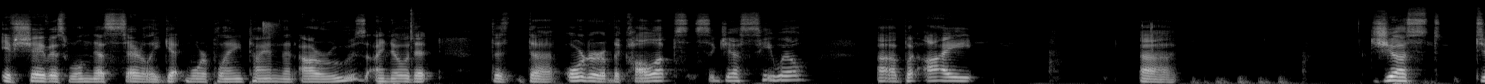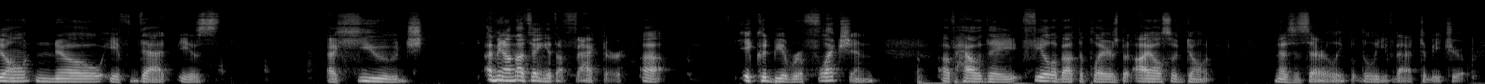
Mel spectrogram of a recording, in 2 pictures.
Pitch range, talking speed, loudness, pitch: 125-165 Hz, 130 wpm, -27 LUFS, 135 Hz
